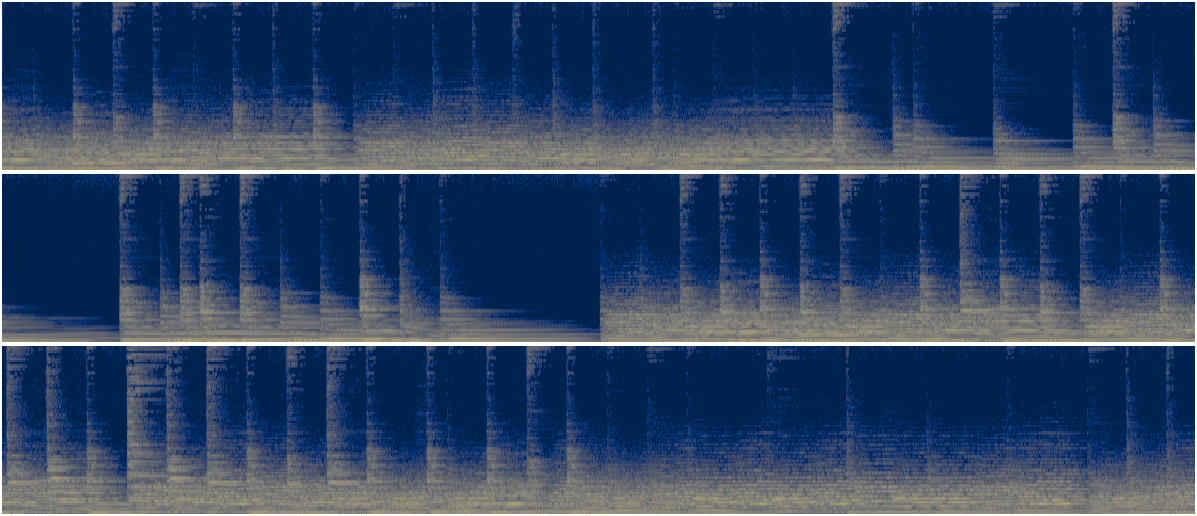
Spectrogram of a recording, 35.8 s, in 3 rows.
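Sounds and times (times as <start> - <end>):
trumpet in Bb playing an aria: 0.0 - 10.2, 17.8 - 35.7
low guitar: 0.0 - 35.7.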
